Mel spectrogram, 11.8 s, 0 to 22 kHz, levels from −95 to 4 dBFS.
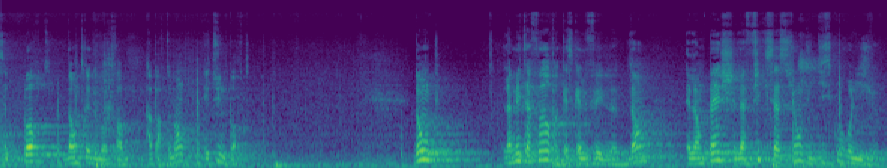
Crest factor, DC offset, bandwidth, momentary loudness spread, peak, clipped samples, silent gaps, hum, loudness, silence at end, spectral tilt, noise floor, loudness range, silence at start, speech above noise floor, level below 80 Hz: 22 dB; under 0.1%; 16 kHz; 20 LU; -6 dBFS; under 0.1%; none; none; -27 LUFS; 0 s; -7 dB/octave; -48 dBFS; 8 LU; 0 s; 22 dB; -44 dBFS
